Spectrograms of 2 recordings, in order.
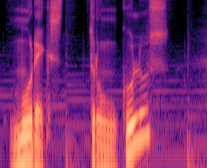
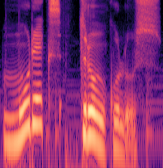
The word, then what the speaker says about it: Murex trunculus: La pronunciación clásica correcta es Murex Trunculus. Murex trunculus. Exacto. La acentuación recae en la primera silaba de la segunda palabra, formando una esdrújula.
